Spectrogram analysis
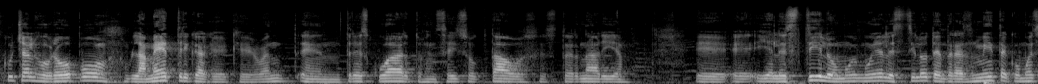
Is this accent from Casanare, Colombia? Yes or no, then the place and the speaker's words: yes; Maní, Casanare, Colombia; en mi pueblo sucede que es un lugar muy musical. Entonces la gente está acostumbrada a que los chicos y las chicas desde pequeño empiecen con la música, y en especial en Maní con la bandola llanera.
